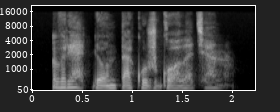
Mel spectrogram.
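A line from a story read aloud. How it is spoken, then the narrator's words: Muttered. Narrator (Russian): пробормотала я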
